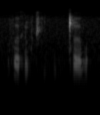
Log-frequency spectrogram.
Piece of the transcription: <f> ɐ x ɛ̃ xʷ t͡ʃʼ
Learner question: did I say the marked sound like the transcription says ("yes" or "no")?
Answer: yes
